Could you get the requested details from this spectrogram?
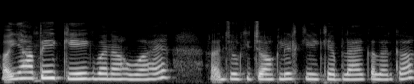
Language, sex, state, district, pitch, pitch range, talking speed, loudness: Hindi, female, Uttar Pradesh, Lalitpur, 250 Hz, 240-260 Hz, 200 wpm, -15 LUFS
